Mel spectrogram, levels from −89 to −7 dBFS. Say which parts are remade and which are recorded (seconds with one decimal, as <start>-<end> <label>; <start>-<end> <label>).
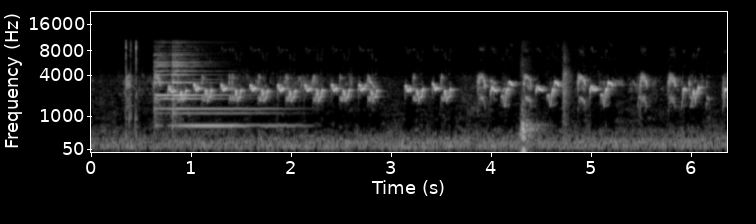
0.0-1.4 recorded; 1.4-4.3 remade; 4.3-5.3 recorded; 5.3-6.0 remade; 6.0-6.4 recorded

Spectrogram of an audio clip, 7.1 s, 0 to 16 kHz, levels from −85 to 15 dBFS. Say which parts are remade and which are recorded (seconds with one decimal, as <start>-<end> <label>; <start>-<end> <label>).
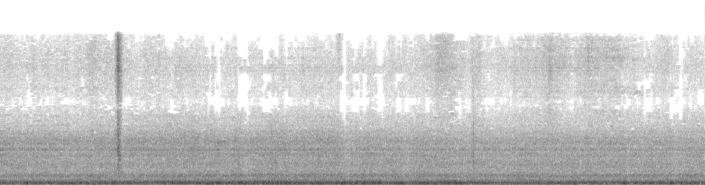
0.0-1.7 recorded; 1.7-3.2 remade; 3.2-5.0 recorded; 5.0-6.3 remade; 6.3-7.1 recorded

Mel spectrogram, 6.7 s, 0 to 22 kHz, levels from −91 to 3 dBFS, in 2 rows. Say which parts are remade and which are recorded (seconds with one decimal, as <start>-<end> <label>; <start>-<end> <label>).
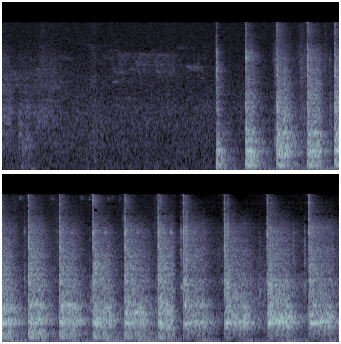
0.0-5.1 recorded; 5.1-6.7 remade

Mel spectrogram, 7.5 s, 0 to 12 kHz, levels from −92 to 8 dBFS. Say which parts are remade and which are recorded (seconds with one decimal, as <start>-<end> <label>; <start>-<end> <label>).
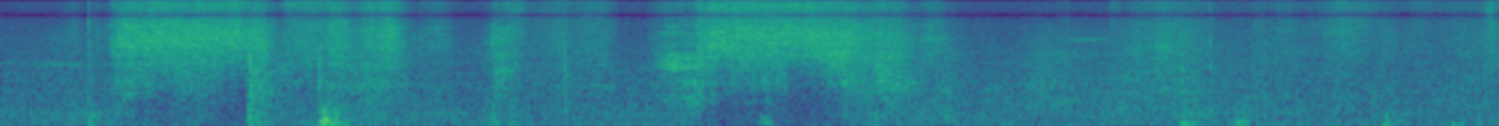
0.0-0.8 recorded; 0.8-2.6 remade; 2.6-7.5 recorded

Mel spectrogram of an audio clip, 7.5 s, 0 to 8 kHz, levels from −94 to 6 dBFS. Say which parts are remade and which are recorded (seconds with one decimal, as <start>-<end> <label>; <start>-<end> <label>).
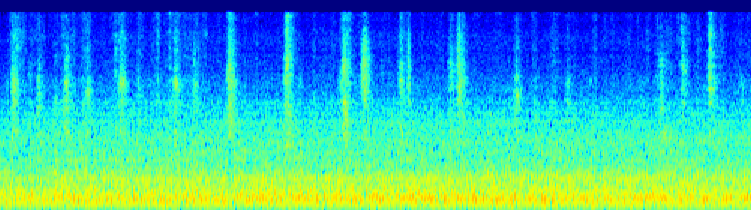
0.0-7.5 recorded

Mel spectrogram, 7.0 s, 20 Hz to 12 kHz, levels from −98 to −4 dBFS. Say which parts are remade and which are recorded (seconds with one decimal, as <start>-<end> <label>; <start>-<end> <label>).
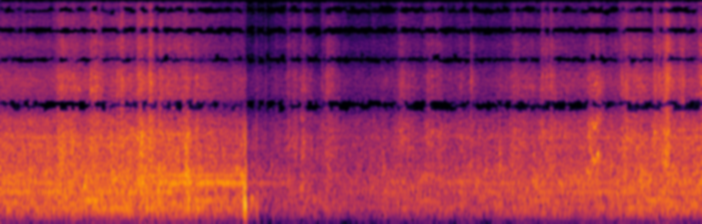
0.0-0.4 remade; 0.4-1.0 recorded; 1.0-7.0 remade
